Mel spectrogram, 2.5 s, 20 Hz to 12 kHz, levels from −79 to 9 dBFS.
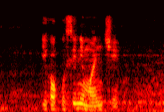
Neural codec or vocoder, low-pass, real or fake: none; 7.2 kHz; real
